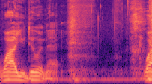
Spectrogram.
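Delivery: ordinary talk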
